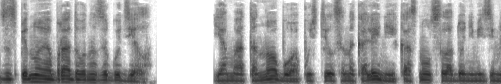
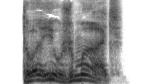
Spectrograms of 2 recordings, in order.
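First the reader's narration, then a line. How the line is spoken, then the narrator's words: Joyful shout. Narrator (Russian): обрадованно заорал генерал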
